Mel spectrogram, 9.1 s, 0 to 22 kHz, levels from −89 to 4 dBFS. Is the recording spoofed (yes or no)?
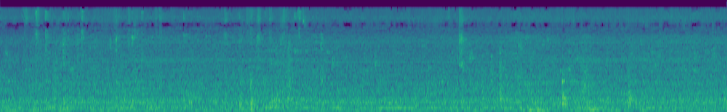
no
